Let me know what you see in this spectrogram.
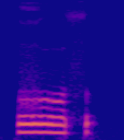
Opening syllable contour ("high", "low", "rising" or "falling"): low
